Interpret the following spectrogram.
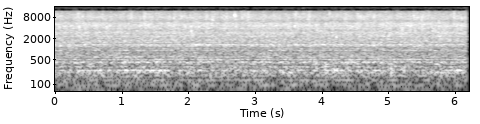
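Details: Mira (Zora) shower after replacing the faulty solenoid valve that made flow stop and start intermittently a few minutes after switch-on: even hiss of running water throughout, no stops or pulsing; stable, healthy flow after repair.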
